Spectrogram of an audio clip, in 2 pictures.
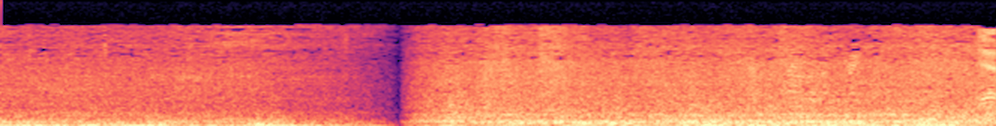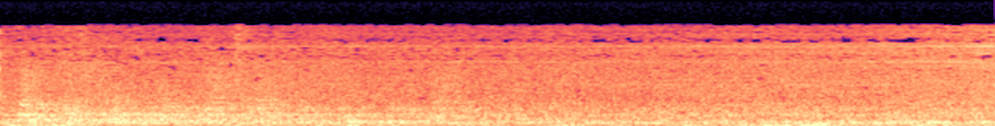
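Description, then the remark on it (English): A freight train rumbles steadily past, a loud continuous roar with heavy low-end weight that holds for the whole stretch, briefly dipping near the start before resuming. “And there's a freight train.”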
